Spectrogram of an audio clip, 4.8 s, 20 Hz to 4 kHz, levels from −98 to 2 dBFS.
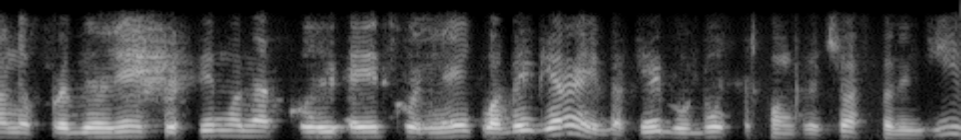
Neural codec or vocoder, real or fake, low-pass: codec, 16 kHz, 1 kbps, X-Codec, HuBERT features, trained on general audio; fake; 3.6 kHz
